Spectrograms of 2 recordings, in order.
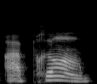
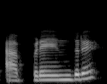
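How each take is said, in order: First: Apprendre con vocal nasal y R francesa; correct French pronunciation. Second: Aprendre dicho a la española, con e y r simple; wrong Spanish version. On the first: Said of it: "sino apprendre". (apprendre con R uvular y nasal) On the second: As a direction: di aprendre como en español, incorrecto. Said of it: "No vamos a decir aprendre". (pronunciación española errónea de aprendre) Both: Shown as a demonstration.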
